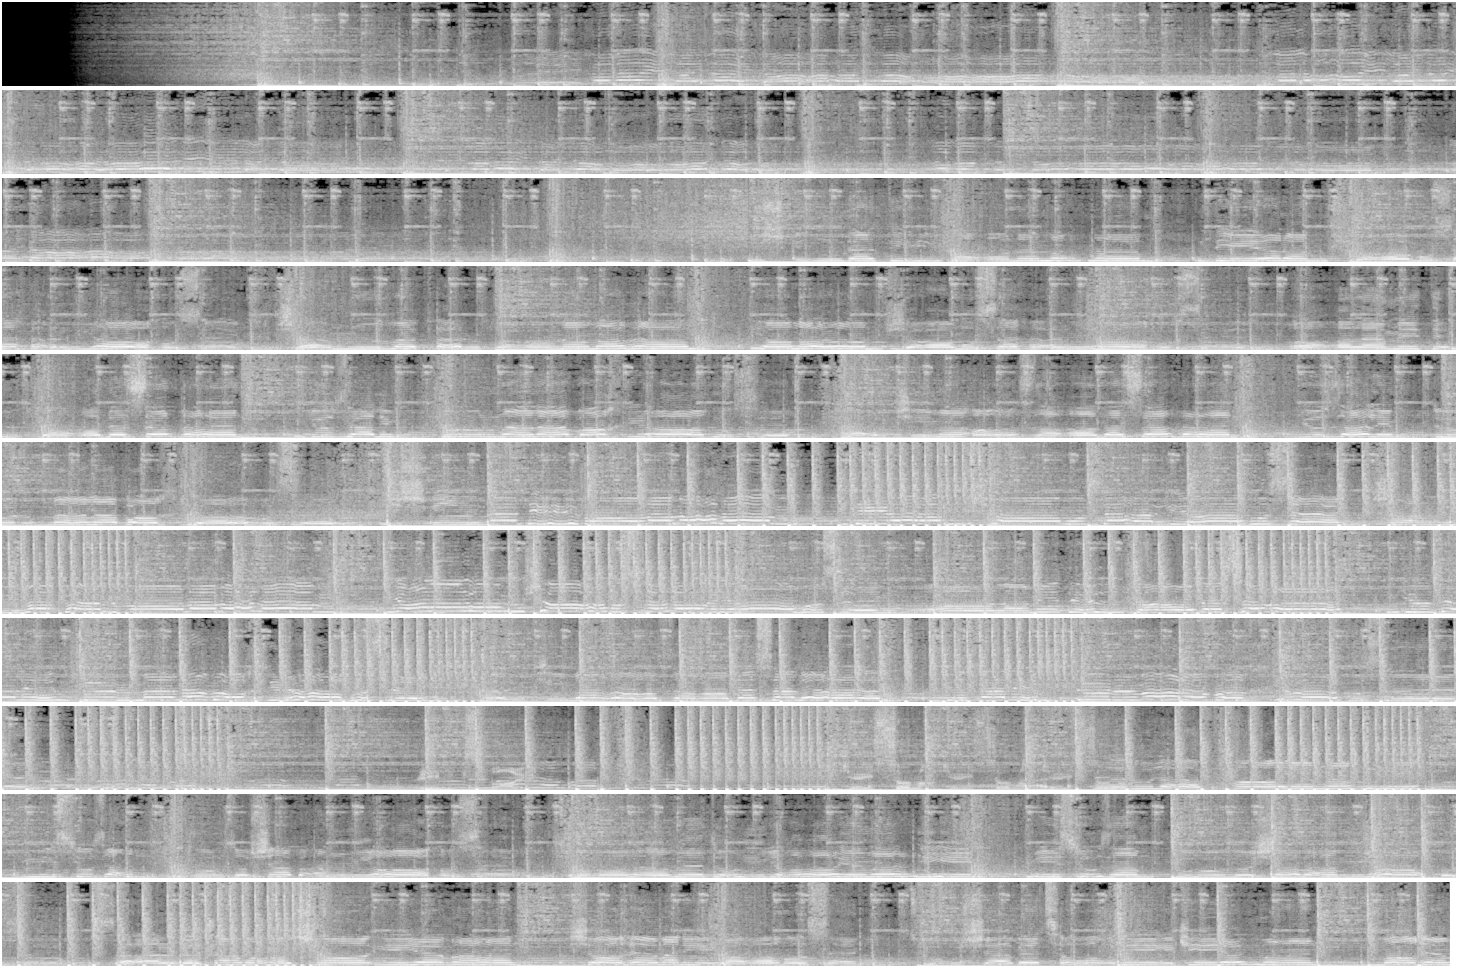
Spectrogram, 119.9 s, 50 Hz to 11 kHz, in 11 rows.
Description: madahi2.mp3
